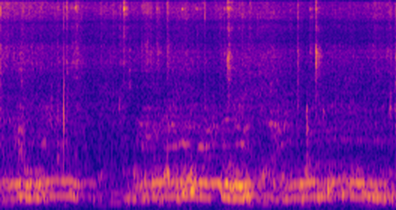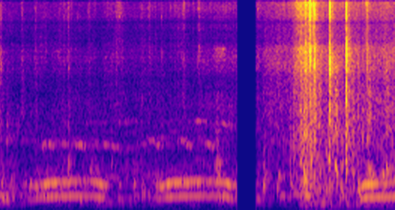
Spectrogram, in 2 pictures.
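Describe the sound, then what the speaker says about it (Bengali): A pair of pigeons coos in steady repeated phrases, close and clear, with a brief dropout near the end before a burst of broadband noise. "আর এক জোড়া পায়রা দেখুন,"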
